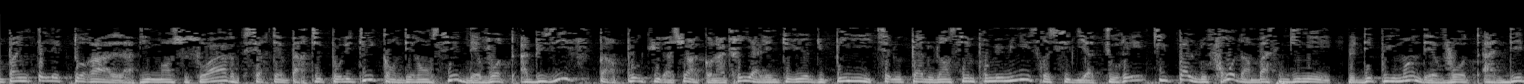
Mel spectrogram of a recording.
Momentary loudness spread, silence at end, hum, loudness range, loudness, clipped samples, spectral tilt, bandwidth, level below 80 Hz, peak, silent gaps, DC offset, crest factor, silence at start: 3 LU; 0 s; none; 1 LU; -24 LUFS; under 0.1%; -10 dB/octave; 5.8 kHz; -40 dBFS; -10 dBFS; none; under 0.1%; 14 dB; 0 s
